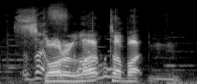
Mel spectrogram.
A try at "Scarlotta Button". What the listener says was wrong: I said without the accent.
